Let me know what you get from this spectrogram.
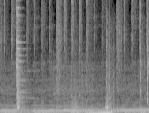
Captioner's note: sword whooshing; sword clinks; skateboard whacking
